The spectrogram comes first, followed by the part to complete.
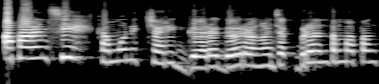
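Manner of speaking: loud, high snapping retort; angry partner. Retold or imitated. Partner lashing out at a worried question, loud angry snap. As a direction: fire it back, offended and defensive. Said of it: "dia malah muring-muring, malah marah-marah".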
